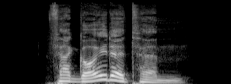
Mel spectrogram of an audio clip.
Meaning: strong dative masculine/neuter singular of vergeudet
- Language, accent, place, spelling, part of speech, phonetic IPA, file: German, Germany, Berlin, vergeudetem, adjective, [fɛɐ̯ˈɡɔɪ̯dətəm], De-vergeudetem.ogg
